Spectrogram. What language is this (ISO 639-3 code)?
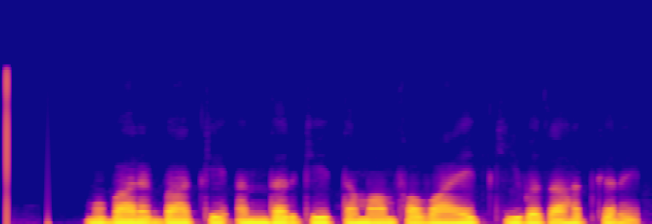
urd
